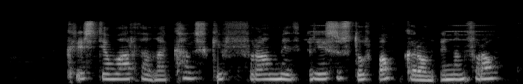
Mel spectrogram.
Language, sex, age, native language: Icelandic, female, 18-19, Icelandic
